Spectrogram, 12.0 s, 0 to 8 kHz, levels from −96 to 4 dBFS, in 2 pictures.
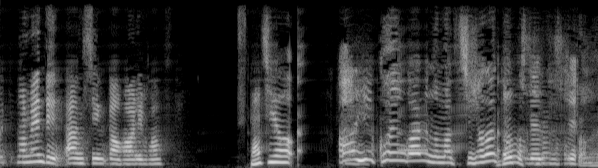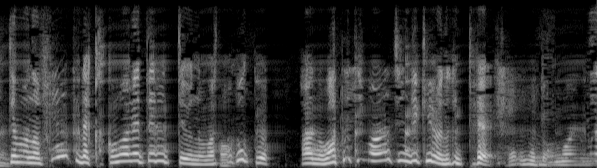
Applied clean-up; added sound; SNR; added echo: neural mask model DeepFilterNet 3.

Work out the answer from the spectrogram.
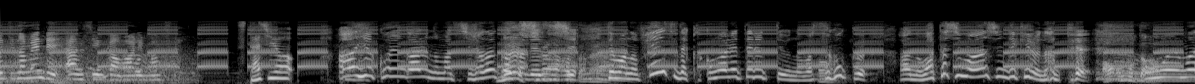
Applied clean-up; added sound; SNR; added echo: none; Alarm; 10 dB; none.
